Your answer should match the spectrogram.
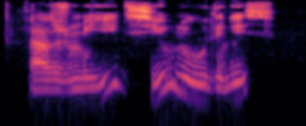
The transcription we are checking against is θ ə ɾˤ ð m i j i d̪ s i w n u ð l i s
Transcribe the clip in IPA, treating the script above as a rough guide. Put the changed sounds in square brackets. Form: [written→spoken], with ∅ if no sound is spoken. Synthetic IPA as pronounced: θ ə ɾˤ [ð→ʒ] m i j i d̪ s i w n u ð l i s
